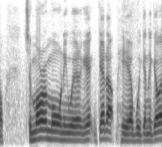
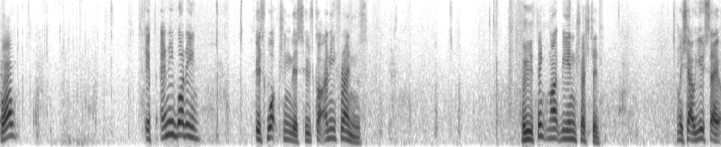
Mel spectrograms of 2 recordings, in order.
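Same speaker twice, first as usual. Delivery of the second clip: speaking while chewing, mouth full of food; 2 semitones higher than usual. Speaking to viewers while eating chips; talking with a mouthful of chips. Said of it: "I've got a mouthful of chips".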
